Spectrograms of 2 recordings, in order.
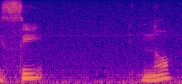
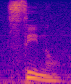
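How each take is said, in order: First: "si no" split by a long pause, "si" pitched higher; teacher spacing out "si" and "no"; separated words. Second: "sino" in one piece, stressed on "si", falling; teacher demonstrating joined "sino"; joined as one word. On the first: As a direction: say "si" high, pause, then "no". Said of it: "por separado". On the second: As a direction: say "sino" unbroken, falling away on "no". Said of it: "junto, dice". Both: Shown as a demonstration.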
